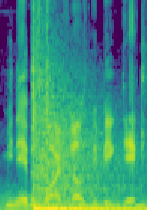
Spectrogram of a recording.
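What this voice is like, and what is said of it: Put-on Australian accent. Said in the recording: “said in the uh, the Australian accent.”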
